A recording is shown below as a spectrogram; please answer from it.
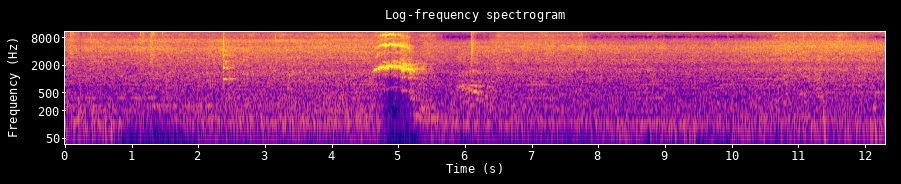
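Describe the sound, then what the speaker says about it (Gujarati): A single mare whinnies loudly midway through, rising and falling, over steady rushing wind noise. "આપણે ઘોડીને બારા લઈને વહી આવ્યા છીએ"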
